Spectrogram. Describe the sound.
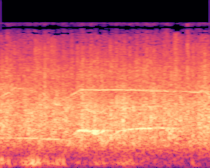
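Audience applause, a dense steady wash of many hands clapping at a loud, even level throughout, with a faint voice briefly audible within the clapping.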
